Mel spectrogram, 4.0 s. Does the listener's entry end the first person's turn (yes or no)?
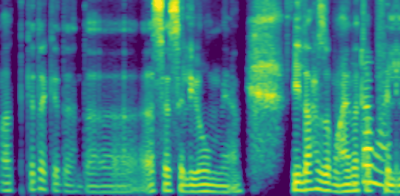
no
